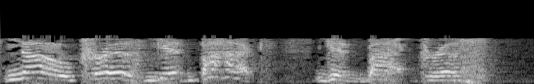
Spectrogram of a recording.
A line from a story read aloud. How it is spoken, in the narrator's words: I screamed from the dugout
